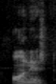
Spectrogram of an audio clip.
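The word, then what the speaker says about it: honest: नेस्ट नहीं पढ़ते हैं इसे क्या पढ़ते हैं ऑनेस्ट क्या पढ़ते हैं ऑनेस्ट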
